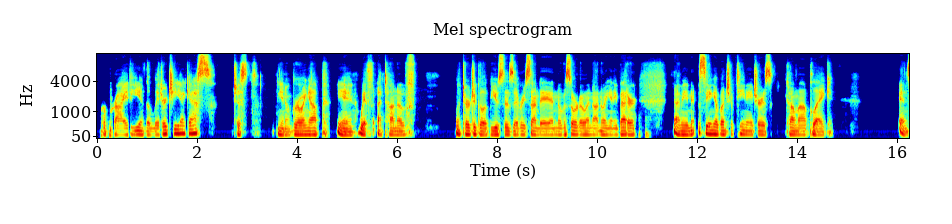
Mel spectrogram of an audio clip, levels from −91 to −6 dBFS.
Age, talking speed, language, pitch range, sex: 20-39, 145 wpm, English, 95-115 Hz, male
